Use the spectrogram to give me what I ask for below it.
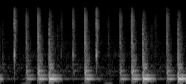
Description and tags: bongo rythm1
128 bpm bongo drumloop
beats, drum-loops, loops, percussion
